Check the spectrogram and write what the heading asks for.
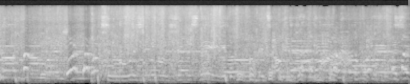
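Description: A group of young men shouting and laughing over one another, with a pop song playing underneath.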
